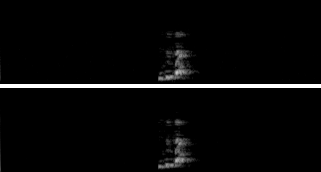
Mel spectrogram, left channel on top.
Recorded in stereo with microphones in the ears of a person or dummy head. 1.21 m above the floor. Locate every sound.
1.6 s a giggle: 75° right (ahead or behind), 1.5 m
